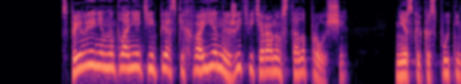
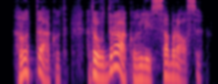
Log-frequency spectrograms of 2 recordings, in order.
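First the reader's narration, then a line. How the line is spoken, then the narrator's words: Grumbling veteran. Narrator (Russian): проворчал ветеран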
